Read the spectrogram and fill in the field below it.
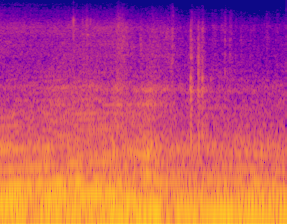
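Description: An Alfa Romeo Giulia Quadrifoglio engine with its exhaust valves removed drones deep and loud on a downshift, with a steady low rumble and a few faint crackles near the middle.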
